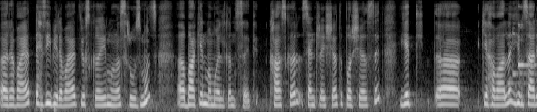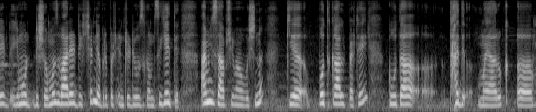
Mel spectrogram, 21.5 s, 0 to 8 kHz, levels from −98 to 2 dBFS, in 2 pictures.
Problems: none marked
